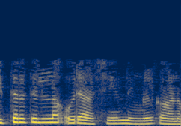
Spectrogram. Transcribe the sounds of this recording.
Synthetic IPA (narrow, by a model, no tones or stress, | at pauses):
it̪ːɐɾɐt̪ːiluɭːɐʔo̞ɾaːɕɐjumniŋːɐɭkaːɳu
